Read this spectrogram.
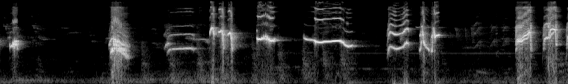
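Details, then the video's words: Oriental magpie-robin in a 'tarung konslet' fighting song, used as a lure to provoke other magpie-robins: loud, high whistled notes with sweeping rising and falling phrases, interrupted by short harsh rasping bursts and brief pauses. "SUARA BURUNG kacer gacor TARUNG KONSLET nembak ini AMPUH buat PANCINGAN KACER agar EMOSI SEKETIKA"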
